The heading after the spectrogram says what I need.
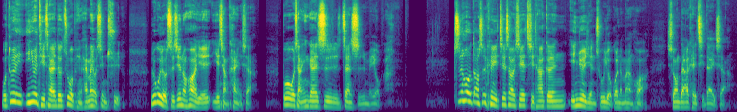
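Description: A man in his forties with a Taiwanese Mandarin accent hosts a podcast, reviewing manga in conversational narration. His medium-pitched, somewhat dark voice is very animated and a little fast.

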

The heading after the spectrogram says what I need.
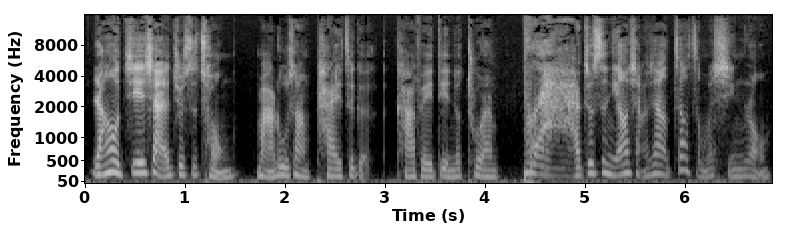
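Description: A woman's voice: lowish voice, animated, moderate pace, a bit bright, no echo, studio quality. A middle-aged woman host in casual chat, animatedly retelling a TV plot and acting out the quotes.

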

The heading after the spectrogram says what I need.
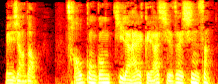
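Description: A man's voice: medium pitch, moderate pace, darkish tone, breathy edge, highs cut off. A man telling history stories in a chatty podcast, with asides to the listener. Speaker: podcast storyteller. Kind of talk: casual history storytelling.

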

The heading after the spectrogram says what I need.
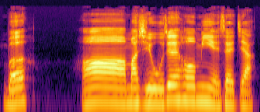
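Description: A woman's voice: lowish voice, normal speed, clear, resonant tone, dry recording. A pregnant woman in her thirties with a Taiwanese accent, co-hosting a casual podcast chat, telling stories with lots of laughter and switching into Taiwanese. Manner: laughs often, animated storytelling, slips into Taiwanese. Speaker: podcast co-host.

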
